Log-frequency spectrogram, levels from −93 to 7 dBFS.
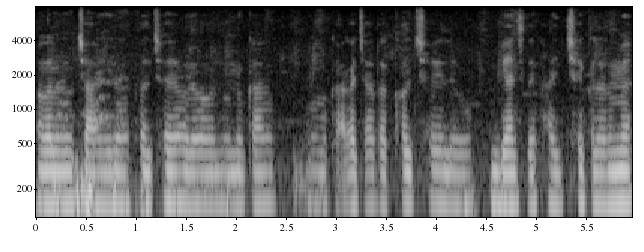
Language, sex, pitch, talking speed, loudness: Maithili, male, 140 Hz, 180 wpm, -25 LUFS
